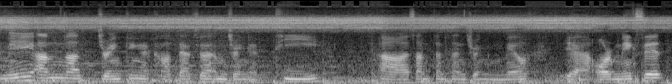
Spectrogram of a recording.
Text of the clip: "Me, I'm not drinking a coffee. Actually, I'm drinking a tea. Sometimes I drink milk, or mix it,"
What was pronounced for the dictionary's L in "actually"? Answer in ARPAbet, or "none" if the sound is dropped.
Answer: none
